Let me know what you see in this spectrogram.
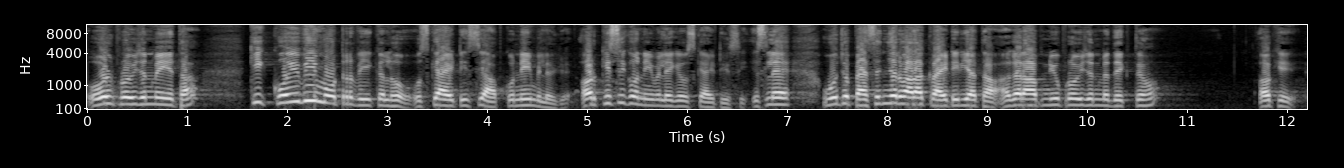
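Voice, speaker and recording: A man's voice: sits high, animated, normal speed, darkish tone, clean tone, long reverb tail. A man giving an exam revision lecture, calling students "beta" and repeating points with frequent "okay". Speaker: teacher.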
